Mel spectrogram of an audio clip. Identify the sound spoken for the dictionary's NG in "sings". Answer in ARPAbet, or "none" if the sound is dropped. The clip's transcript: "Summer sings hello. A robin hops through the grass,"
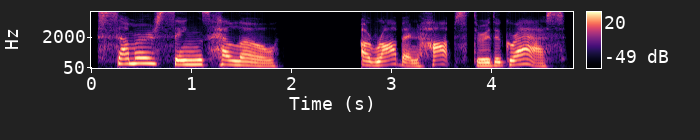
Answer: NG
